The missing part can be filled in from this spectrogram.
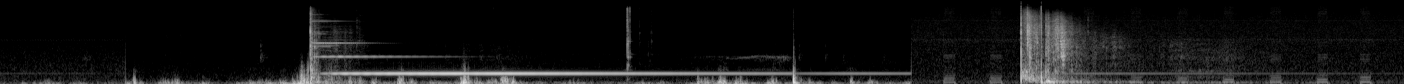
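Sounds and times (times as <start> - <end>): metallic strike ringing steel: 3.1 - 7.0
low thumps: 9.9 - 13.8.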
